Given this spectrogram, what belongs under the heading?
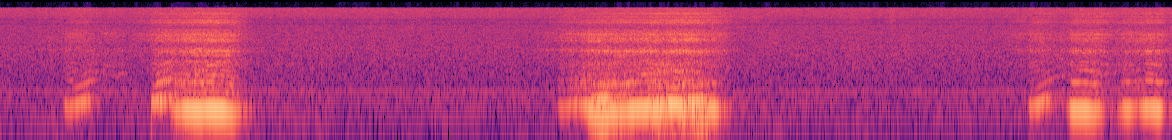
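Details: A sleeping person snoring: low rattling snores on each breath, about three cycles over nine seconds, with quiet pauses between.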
